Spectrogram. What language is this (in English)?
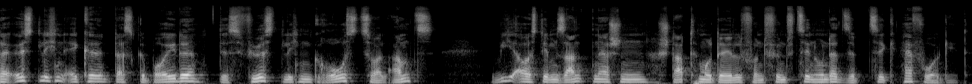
German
